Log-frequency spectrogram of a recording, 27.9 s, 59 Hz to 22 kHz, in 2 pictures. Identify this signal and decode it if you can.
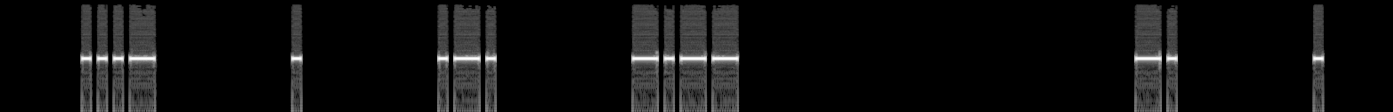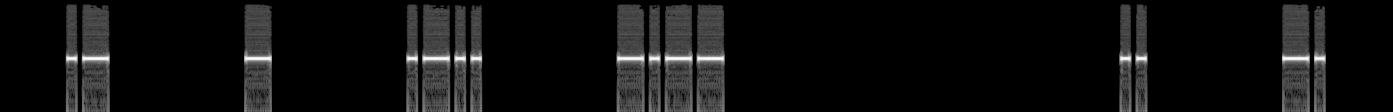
Morse code, heard as a keyed tone, about 15 wpm, spaced as for 5 wpm, 1000 Hz. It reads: VERY NEATLY IN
